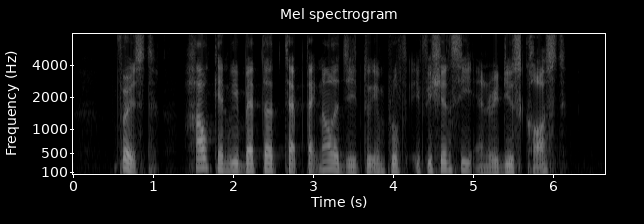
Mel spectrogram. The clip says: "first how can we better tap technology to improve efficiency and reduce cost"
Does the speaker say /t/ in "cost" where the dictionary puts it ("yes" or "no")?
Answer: yes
